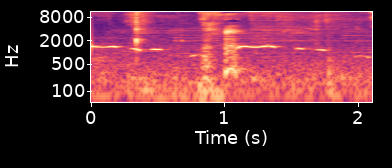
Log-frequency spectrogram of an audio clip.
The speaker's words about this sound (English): I'm going to saunter on in, whistling.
